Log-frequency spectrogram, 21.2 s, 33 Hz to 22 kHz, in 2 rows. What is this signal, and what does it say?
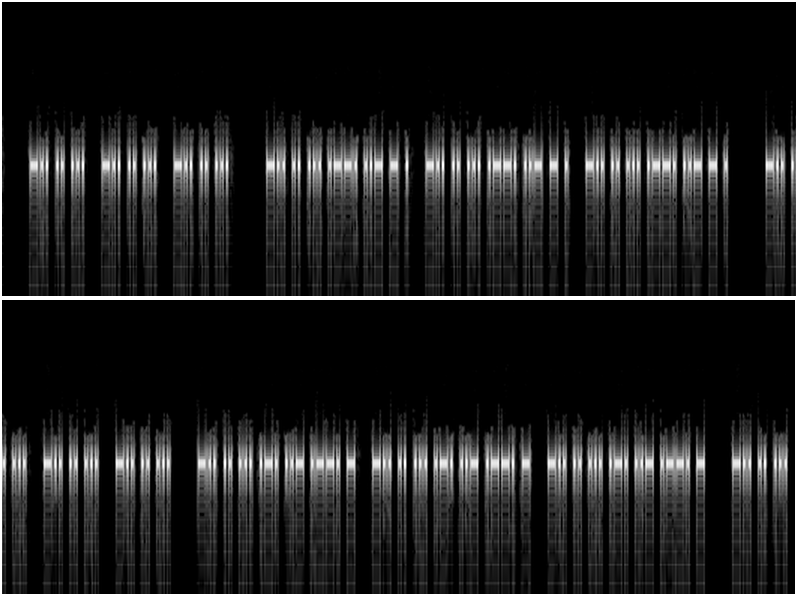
Morse code, heard as a keyed tone, about 34 wpm, 600 Hz. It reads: DIS DIS DIS DISPUTE DISPUTE DISPUTE DIS DIS DIS DISRUPT DISRUPT DISRUPT DIS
